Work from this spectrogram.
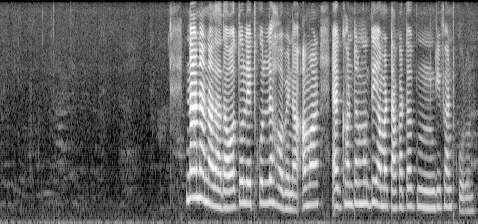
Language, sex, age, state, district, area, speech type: Bengali, female, 18-30, West Bengal, Birbhum, urban, spontaneous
